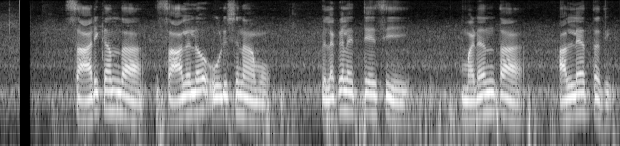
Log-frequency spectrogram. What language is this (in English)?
Telugu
